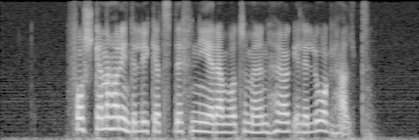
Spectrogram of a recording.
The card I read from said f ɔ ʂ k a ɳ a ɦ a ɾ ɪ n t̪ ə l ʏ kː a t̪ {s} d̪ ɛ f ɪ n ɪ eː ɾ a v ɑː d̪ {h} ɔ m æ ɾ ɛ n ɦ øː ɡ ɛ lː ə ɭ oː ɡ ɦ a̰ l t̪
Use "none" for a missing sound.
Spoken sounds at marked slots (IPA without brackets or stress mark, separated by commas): s, s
